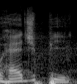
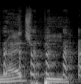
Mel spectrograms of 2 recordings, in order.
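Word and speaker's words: Hed PE: Waps, é o Red P. – Essa banda se escreve estranho o nome dela, é H-E-D-P-E, né? – É Planet Earth, né?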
